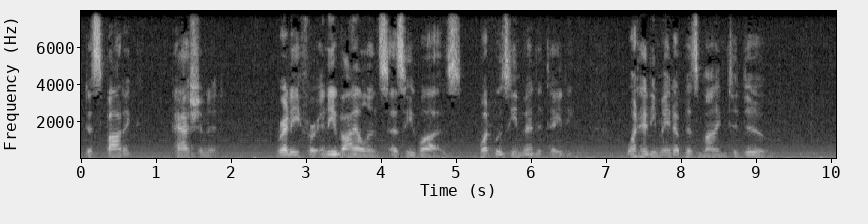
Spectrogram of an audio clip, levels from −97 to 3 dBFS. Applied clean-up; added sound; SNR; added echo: none; none; none; none.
